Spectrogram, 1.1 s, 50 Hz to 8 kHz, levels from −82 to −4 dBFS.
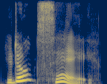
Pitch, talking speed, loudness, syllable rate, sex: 290 Hz, 165 wpm, -18 LUFS, 3.3 syllables/s, female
